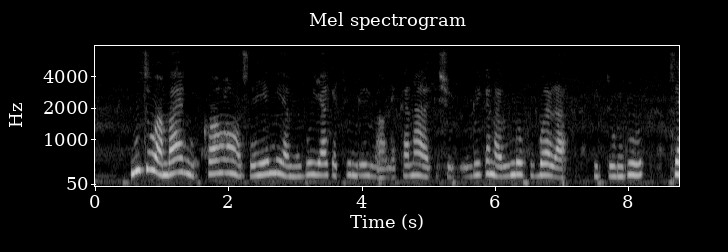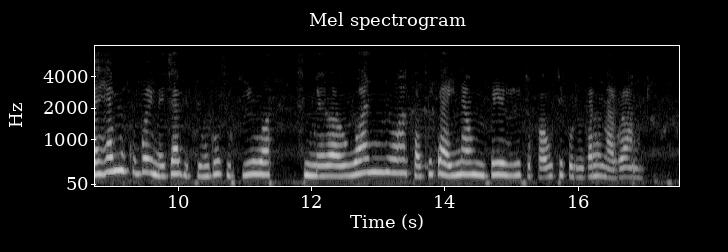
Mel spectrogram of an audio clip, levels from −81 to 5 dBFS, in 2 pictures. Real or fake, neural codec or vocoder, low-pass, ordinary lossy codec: fake; codec, 16 kHz, 16 kbps, FunCodec, trained on LibriTTS, 50 frames a second; 7.2 kHz; AAC, 32 kbps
